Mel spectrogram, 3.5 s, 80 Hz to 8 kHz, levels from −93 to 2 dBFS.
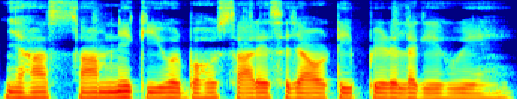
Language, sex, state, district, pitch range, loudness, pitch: Hindi, male, Uttar Pradesh, Lalitpur, 110-120 Hz, -16 LUFS, 115 Hz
